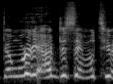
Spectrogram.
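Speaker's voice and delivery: high, loud, quick reassurance; rushed high-pitched mock reassurance; overeager fan. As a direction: imitate an overexcited stranger. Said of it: "They're like".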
